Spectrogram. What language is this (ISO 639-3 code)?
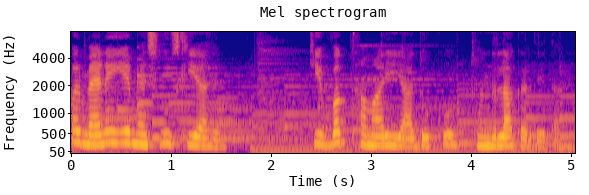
hin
